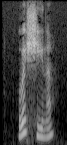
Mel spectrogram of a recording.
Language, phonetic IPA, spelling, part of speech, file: Russian, [ɫɐˈɕːinə], лощина, noun, Ru-лощина.ogg
- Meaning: hollow, depression, dell, glen, ravine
